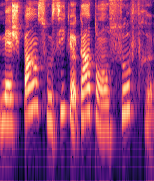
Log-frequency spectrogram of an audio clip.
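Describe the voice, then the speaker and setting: Her pace very slow, a woman speaks with lively intonation. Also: very clean recording, silent background. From Quebec, Montreal South Shore. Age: 40s. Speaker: primary school teacher. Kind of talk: testimony.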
